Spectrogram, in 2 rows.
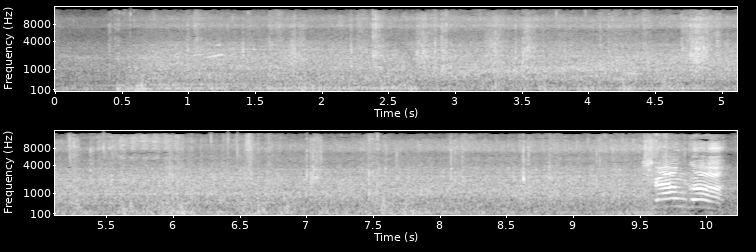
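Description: Leyland truck's L10 diesel engine running with a steady low drone as the truck moves slowly off, with wind buffeting the microphone.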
